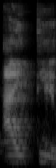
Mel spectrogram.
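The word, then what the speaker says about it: Haïti: দেন হাইতিকে বলে আইটি, যেহেতু আশ কখনোই উচ্চারণ হয় না, এই জন্য হয় আইটি, হ্যাঁ, আইটি, এটসেট্রা।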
